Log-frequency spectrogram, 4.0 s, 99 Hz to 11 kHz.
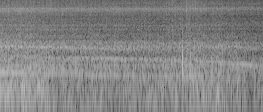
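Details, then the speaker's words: Sur Ron with Luna Cycle 219 primary chain kit after front sprocket re-shimming, chain previously loose: under regen braking only a faint smooth whine easing as it slows, no chain slap or clatter; drive now quiet. "see it's quiet now yeah yeah that's that is much a much better improvement"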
